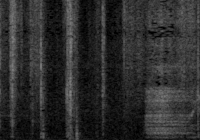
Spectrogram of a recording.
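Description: Soft clicks and light handling noise, a few short ticks in the first second, then a breath drawn in near the end.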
